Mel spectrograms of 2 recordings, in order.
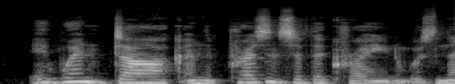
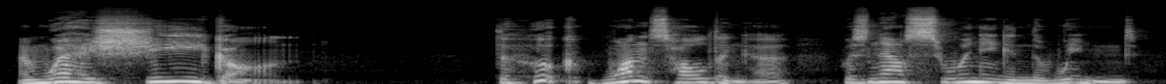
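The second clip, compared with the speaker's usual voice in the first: plain reading voice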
